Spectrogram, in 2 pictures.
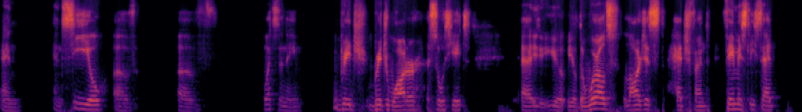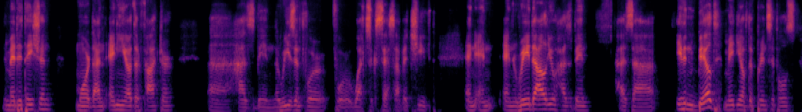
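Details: Adult man with a lifelong stutter he has had as long as he can remember; with meditation practice he has more control over it and says it is now barely audible; stuttering.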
